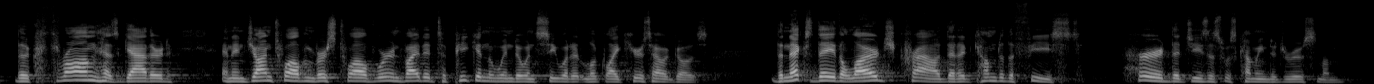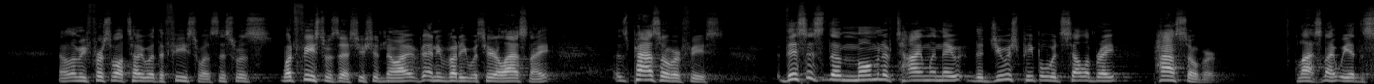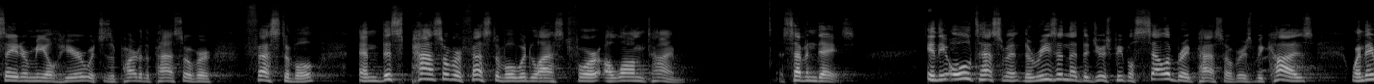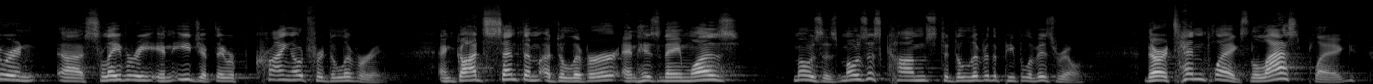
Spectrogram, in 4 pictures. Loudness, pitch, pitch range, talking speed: -30 LUFS, 170 Hz, 150-195 Hz, 190 wpm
